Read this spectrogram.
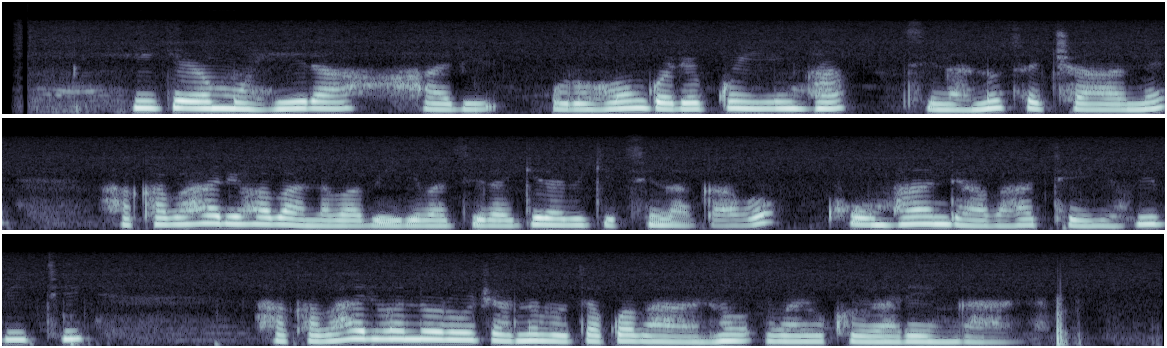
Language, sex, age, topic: Rundi, female, 18-24, agriculture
